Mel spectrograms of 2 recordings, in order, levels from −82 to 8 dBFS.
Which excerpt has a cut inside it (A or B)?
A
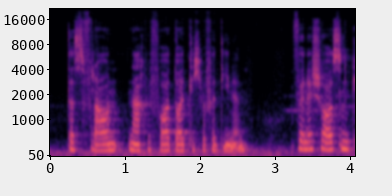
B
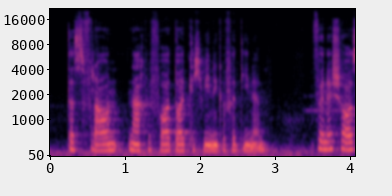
A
